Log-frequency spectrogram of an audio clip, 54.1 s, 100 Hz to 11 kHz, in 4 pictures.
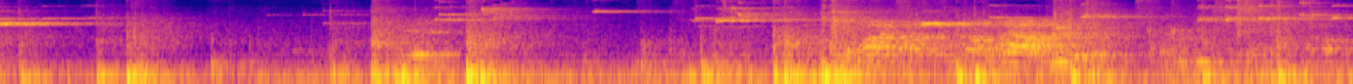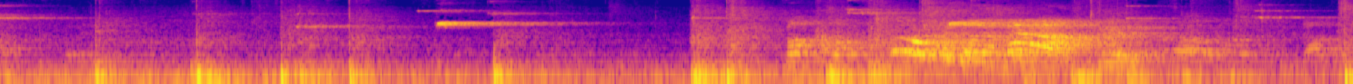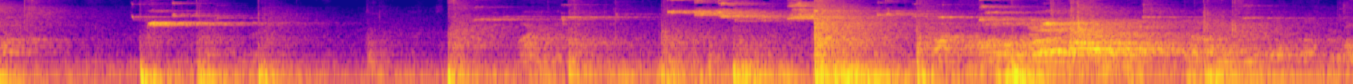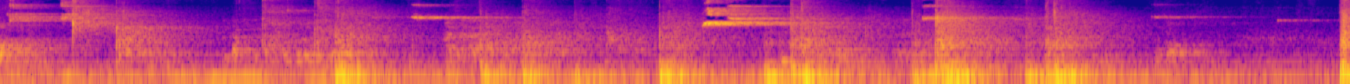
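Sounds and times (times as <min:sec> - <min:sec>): shoes squeaking on wooden floor: 0:02.4 - 0:08.4, 0:31.8 - 0:35.2.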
